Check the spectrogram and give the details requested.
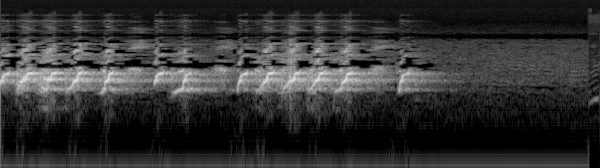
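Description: Zebra barking call: a quick run of high, yelping barks, several a second in short bursts, that stops about four seconds in.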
